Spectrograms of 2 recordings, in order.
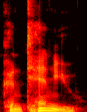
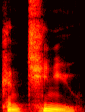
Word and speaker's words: continue: content that you like it's not pronounced continue it's pronounced continue we have to use a short sound e like this is we have the letter i which makes the sound e and it's a stressed syllable continue we cannot change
